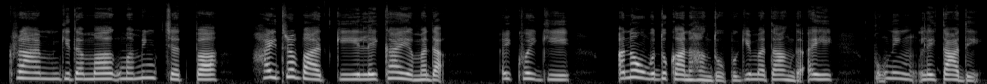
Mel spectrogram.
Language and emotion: Manipuri, fearful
